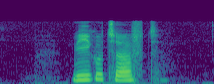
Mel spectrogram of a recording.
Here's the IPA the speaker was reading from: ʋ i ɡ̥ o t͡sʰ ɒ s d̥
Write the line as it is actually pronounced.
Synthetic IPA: ʋ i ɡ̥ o t͡sʰ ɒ f d̥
